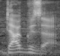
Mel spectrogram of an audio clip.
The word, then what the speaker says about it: Dagda: The closest name that sounds like it is Dagda, but in Japanese, it's pronounced Daguza.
